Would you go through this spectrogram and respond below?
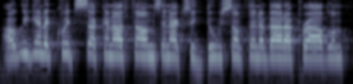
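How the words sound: It is said in a Sopranos-style mobster accent.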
